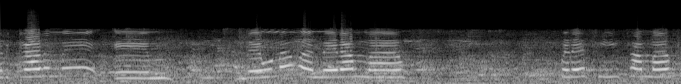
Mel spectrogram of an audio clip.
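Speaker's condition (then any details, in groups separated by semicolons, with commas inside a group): Cerebral palsy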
